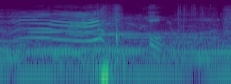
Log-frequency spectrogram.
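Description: A cartoon squirrel's high-pitched squealing call that rises and then bends down, followed by a shorter falling squeak, with a thump about a second in. Steady background music plays underneath.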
